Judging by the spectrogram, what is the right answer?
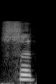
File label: "sut4", taiwanese Syllables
